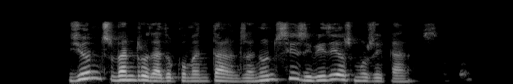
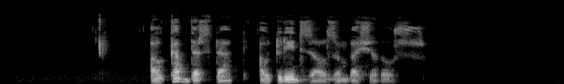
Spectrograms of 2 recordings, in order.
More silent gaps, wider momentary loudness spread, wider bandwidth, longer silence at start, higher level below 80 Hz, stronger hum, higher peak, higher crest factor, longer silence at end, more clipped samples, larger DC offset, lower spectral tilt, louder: neither; about the same, 13 LU vs 12 LU; second, 8 kHz vs 11.5 kHz; second, 0.7 s vs 1 s; second, -66 dBFS vs -56 dBFS; neither; second, -8 dBFS vs -4 dBFS; about the same, 20 dB vs 24 dB; second, 0.5 s vs 1.4 s; neither; neither; about the same, -5 dB/octave vs -4.5 dB/octave; about the same, -27 LUFS vs -25 LUFS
